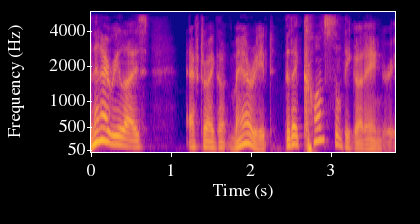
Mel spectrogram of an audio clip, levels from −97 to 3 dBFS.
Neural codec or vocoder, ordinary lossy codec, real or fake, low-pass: codec, 16 kHz, 2 kbps, FunCodec, trained on LibriTTS, 25 frames a second; MP3, 32 kbps; fake; 5.4 kHz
